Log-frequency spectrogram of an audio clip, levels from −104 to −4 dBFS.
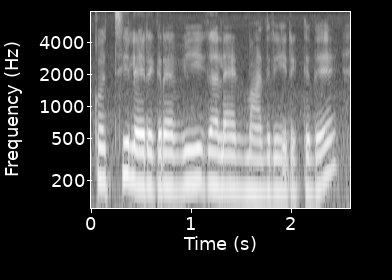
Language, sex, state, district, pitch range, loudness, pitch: Tamil, female, Tamil Nadu, Kanyakumari, 170-200 Hz, -14 LUFS, 180 Hz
